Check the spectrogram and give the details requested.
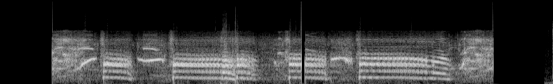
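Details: Penguin calling in a series of loud, harmonic, braying notes that waver and slide in pitch, with short gaps and several sharp clicks between phrases.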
